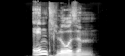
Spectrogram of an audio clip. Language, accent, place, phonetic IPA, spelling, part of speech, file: German, Germany, Berlin, [ˈɛntˌloːzm̩], endlosem, adjective, De-endlosem.ogg
- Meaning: strong dative masculine/neuter singular of endlos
